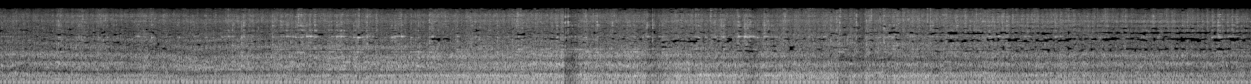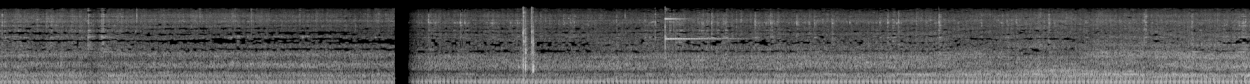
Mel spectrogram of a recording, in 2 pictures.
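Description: Mini power weeder's 10 HP engine running steadily under load while its rotavator blades churn hard, cloddy soil. The sound breaks off for an instant about two-thirds through, and two sharp clicks follow shortly after.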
